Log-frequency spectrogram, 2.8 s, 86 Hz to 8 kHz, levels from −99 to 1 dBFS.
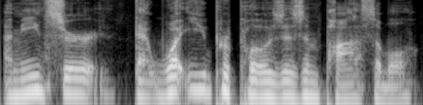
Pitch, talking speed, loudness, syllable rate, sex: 120 Hz, 190 wpm, -20 LUFS, 5.7 syllables/s, male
